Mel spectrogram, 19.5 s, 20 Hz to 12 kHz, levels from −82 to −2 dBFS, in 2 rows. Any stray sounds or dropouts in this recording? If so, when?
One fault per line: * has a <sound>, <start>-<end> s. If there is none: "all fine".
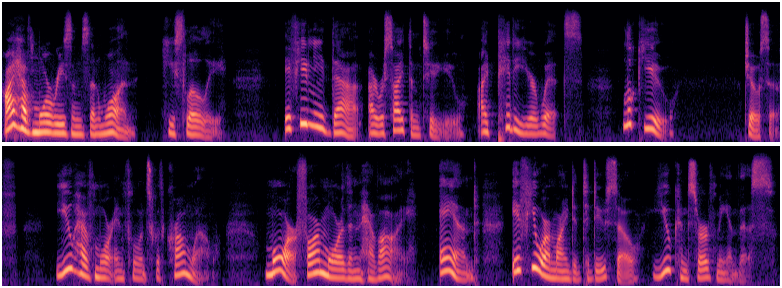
all fine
